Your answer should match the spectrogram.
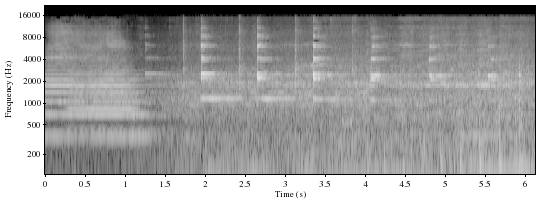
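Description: A suburban commuter train on the railway out from San Francisco sounds its horn in a long, loud chord, then gives way to a low rumble and a rhythmic clickety-clack of wheels as the train rolls past.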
